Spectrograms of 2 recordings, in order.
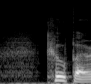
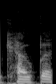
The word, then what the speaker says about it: Cowper: just read one caliper Cooper is the real pronunciation we call him Cowper so we know for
